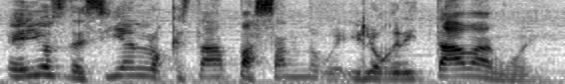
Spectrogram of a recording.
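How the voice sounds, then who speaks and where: A young man with a Mexican accent spills out a story in casual chat, swearing freely and acting out the other people in it. His voice sits high and the words come quickly. Soft music plays faintly underneath. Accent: Mexican Spanish. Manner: profane, animated storytelling.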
